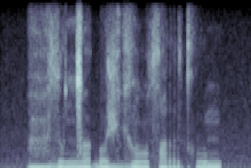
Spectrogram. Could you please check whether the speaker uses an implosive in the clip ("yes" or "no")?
yes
